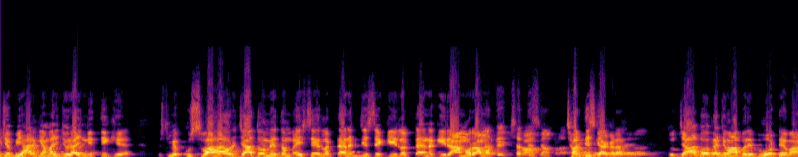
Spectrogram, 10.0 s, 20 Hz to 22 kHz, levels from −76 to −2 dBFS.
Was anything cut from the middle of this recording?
no; 0 cuts

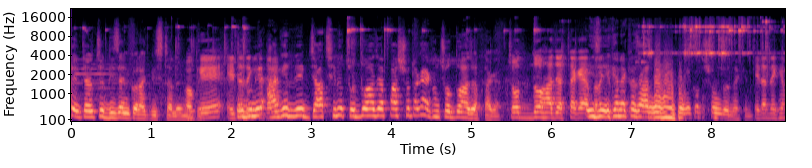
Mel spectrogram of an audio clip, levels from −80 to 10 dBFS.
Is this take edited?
no; 0 cuts

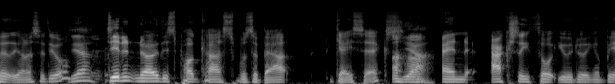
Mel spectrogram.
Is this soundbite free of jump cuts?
no; 2 cuts; at 1.0 s, 4.3 s

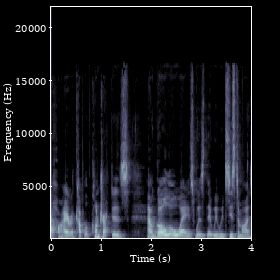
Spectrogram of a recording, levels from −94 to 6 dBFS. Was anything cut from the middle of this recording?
yes; 1 cut; at 1.9 s

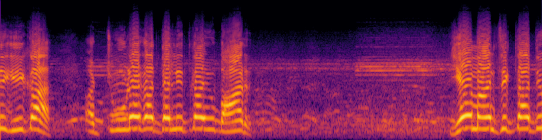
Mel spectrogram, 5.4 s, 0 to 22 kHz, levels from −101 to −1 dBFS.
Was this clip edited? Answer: no; 0 cuts

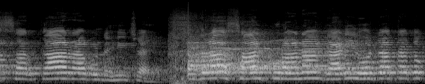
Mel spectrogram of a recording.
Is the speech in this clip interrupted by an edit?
yes; 1 cut; at 1.9 s

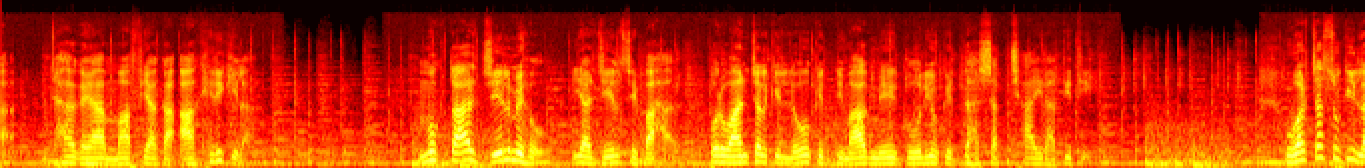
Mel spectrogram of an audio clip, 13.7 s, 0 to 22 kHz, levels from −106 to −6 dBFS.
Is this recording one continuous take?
no; 4 cuts; at 2.5 s, 4.2 s, 10.8 s, 12.8 s

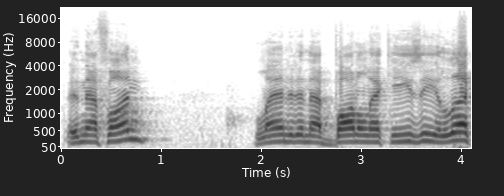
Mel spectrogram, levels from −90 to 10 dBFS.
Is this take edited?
no; 0 cuts

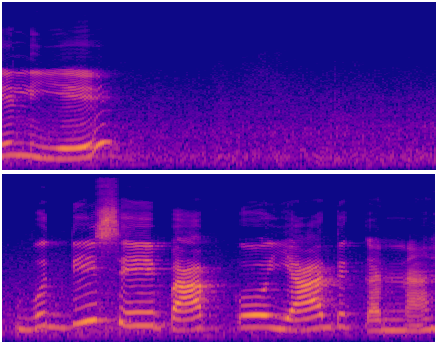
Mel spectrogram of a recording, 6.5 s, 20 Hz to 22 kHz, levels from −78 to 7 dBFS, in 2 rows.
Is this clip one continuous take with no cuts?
yes; 0 cuts

